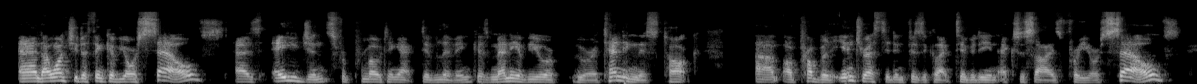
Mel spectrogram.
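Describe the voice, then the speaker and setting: A man's plain, everyday voice at medium pitch, fairly quick in pace, with lively intonation and a quiet background. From Canada. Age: 60s. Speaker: professor. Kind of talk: lecture.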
